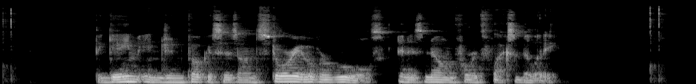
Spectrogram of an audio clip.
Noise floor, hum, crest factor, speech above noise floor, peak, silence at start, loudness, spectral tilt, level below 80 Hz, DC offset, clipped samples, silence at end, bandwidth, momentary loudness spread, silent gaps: under -90 dBFS; none; 18 dB; over 71 dB; -4 dBFS; 0.95 s; -20 LUFS; -5.5 dB/octave; -56 dBFS; under 0.1%; under 0.1%; 1.4 s; 16 kHz; 19 LU; none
